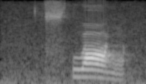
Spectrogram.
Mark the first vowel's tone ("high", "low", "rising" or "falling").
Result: falling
